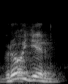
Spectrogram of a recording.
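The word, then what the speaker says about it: Breuer: voy a escribir aquí por el chat brewer se escribe roger se dice quienes brokers después de un par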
